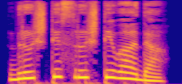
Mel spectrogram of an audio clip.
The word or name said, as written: ದೃಷ್ಟಿಸೃಷ್ಟಿವಾದ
